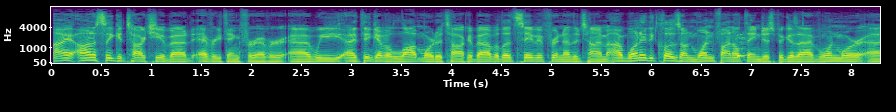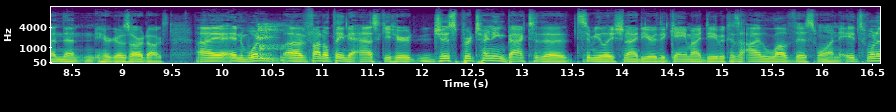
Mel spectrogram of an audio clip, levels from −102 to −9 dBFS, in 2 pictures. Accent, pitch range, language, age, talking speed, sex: American, 105-125 Hz, English, 20-39, 275 wpm, male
